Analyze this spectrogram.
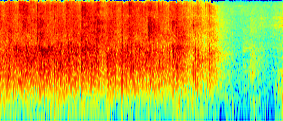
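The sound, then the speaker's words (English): An audience applauds with a dense, steady roar of many hands clapping, holding loud for about four seconds before tapering off to a few scattered claps. “Please let's give them a round of applause.”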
